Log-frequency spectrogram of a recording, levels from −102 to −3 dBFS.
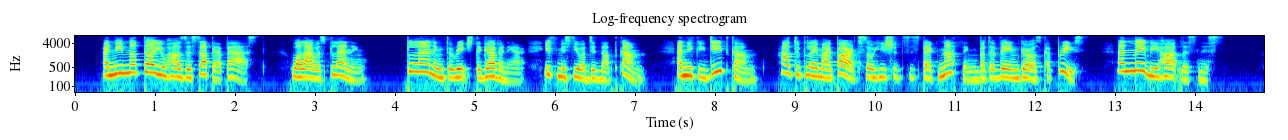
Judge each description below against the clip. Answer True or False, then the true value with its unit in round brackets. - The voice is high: True (230 Hz)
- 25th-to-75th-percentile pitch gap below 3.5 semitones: False (5.3 semitones)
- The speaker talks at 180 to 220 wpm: True (185 wpm)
